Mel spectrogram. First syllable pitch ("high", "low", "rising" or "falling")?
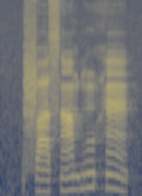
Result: low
